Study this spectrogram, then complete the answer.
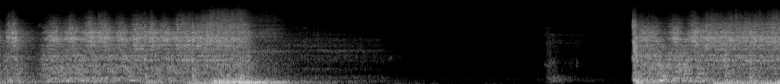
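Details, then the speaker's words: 1967 Ford Fairlane, not run in 7 years, timing adjusted: rough ragged firing for a couple of seconds dies away, then another burst. Won't stay running; owner unsure whether it is fuel, carburetor needs a rebuild, and he plans to check the valves. "I've had no luck getting it to actually stay running I don't know if it's a fuel issue I know the carburetor needs to be rebuilt at this point"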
